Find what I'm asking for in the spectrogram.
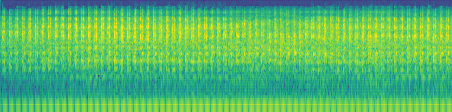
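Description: A diesel tractor engine idles steadily and close by while planting potatoes with a Bomet planter, its low rhythmic chugging and knocking continuous throughout with no voices.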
